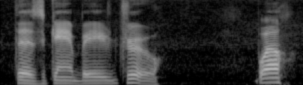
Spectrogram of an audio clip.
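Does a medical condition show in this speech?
Yes: ALS; diagnosed three years ago, arms and legs paralyzed, cannot walk; speech much harder to understand, speech and breathing expected to go.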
